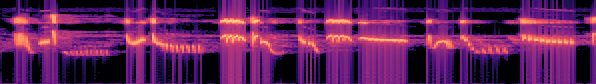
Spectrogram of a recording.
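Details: A brief stretch of Eurasian skylark song: fast, high, twittering phrases with sliding whistles, short trilled notes and clipped chirps tumbling together without pause.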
